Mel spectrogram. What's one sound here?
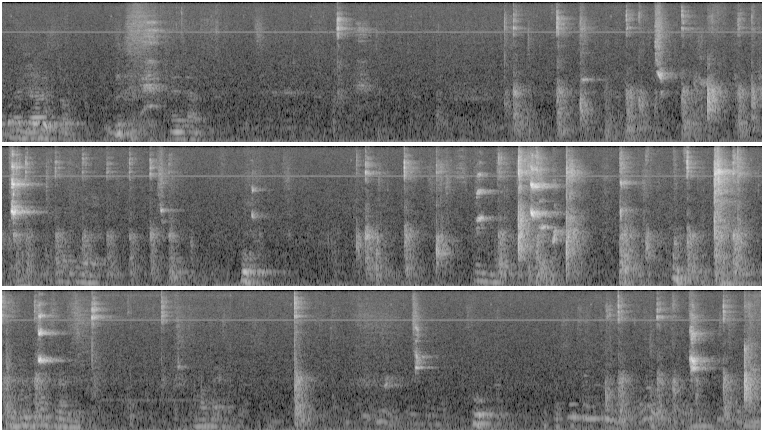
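A ping-pong ball clicks back and forth on paddles and a table in a quick rally.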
